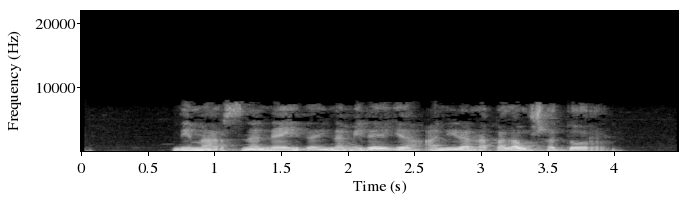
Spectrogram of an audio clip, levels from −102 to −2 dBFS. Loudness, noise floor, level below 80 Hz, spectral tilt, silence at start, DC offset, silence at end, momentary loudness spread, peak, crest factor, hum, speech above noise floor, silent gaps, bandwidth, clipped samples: -23 LUFS; -74 dBFS; -60 dBFS; -6.5 dB/octave; 0.7 s; under 0.1%; 0.45 s; 5 LU; -10 dBFS; 14 dB; none; 52 dB; none; 7.8 kHz; under 0.1%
